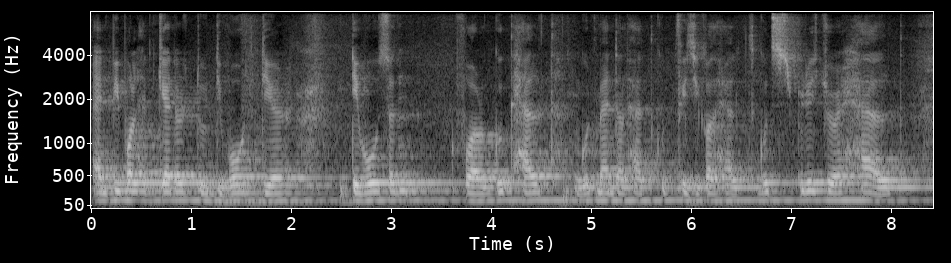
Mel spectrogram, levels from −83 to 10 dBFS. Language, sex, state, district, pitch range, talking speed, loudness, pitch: English, male, Sikkim, Gangtok, 115-130 Hz, 140 wpm, -17 LUFS, 125 Hz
